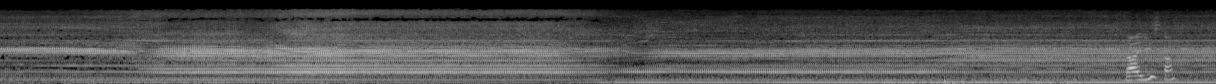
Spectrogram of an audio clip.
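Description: A pressure washer pump hums and whines steadily close by.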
